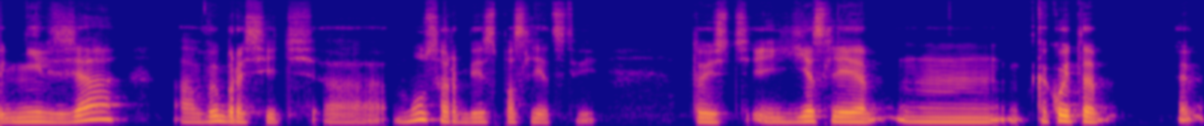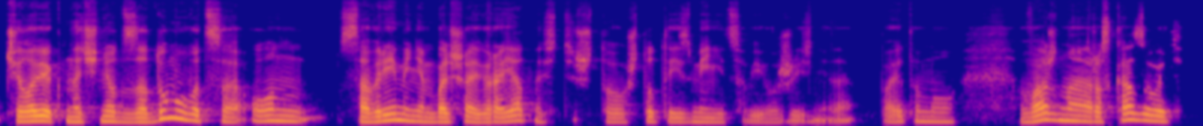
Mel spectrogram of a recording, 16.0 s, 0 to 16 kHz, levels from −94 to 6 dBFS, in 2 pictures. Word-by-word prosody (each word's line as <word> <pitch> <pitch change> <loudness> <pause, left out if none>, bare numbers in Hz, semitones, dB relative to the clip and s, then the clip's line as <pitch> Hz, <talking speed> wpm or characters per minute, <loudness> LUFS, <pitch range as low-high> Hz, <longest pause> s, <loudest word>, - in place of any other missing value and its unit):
нельзя, 135 +11 0 0.3
а, 130 -1 -10
выбросить, 135 -3 -3
а, - - -13
мусор 160 -2 -2
без 130 +1 -7
последствий. 120 -2 -9 0.6
То - - -5
есть, 125 0 -3
если, 135 +3 +1
м, 130 +5 -6
какой-то, 150 +1 +3 0.5
э, - - -4
человек 150 0 +6
начнёт 135 0 +1
задумываться, 155 - +2
он 160 +9 -2
со 135 -2 +2
временем 150 -3 +3
большая 130 0 +3
вероятность, 135 +3 -1
что 125 -1 -8
что-то 135 +1 -5
изменится 125 -1 -8
в - - -15
его 110 0 -11
жизни, 170 +8 -12
да. 175 +2 -12 0.2
Поэтому 140 -2 -7 0.4
важно 160 +1 +3
рассказывать. 150 +1 +2
135 Hz, 115 wpm, -25 LUFS, 125-160 Hz, 0.6 s, человек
